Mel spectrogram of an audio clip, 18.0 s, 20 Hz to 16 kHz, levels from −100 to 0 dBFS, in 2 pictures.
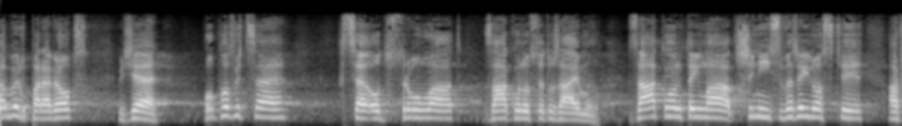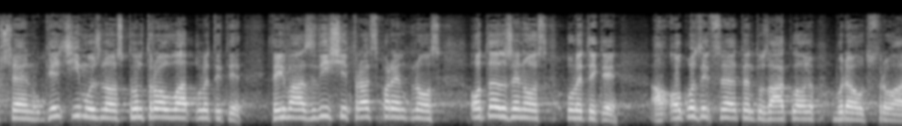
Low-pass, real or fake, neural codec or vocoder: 10.8 kHz; fake; codec, 24 kHz, 0.9 kbps, WavTokenizer, medium speech release version 1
